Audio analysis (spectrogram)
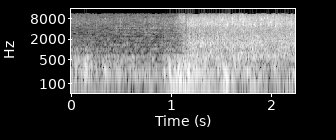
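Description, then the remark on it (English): Heavy rain pours down steadily in a deluge, a dense hiss swelling louder after the first second, with a soft trickling of running water underneath and no voices. “And then there was the pre-show movie, which, if you've seen it, you remember it, and it rained, and it rained, and it rained. The deluge.”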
